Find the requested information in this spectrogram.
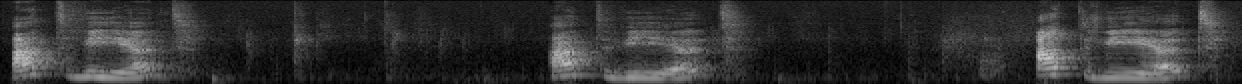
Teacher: О will be pronounced as а, because it's not stressed. Here е is stressed.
